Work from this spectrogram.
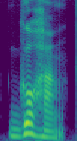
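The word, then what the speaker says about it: ご飯: Contoh shoshyoku yang paling umum sejagat raya ya tentu saja gohang.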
